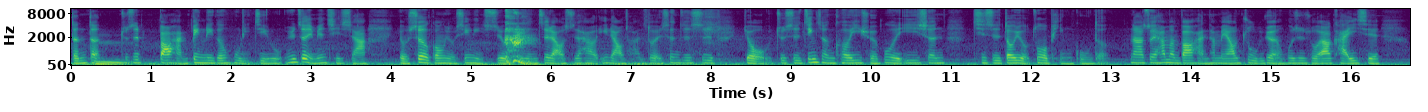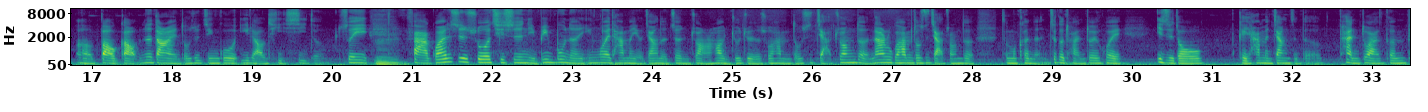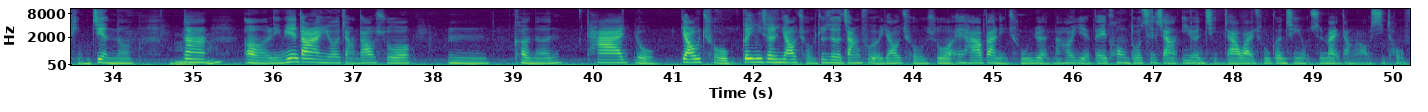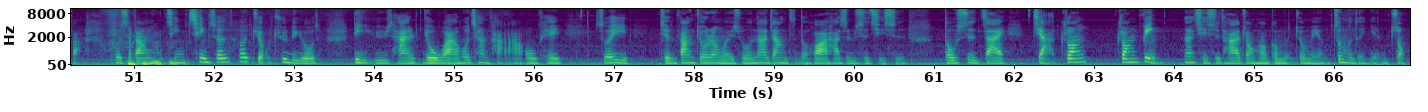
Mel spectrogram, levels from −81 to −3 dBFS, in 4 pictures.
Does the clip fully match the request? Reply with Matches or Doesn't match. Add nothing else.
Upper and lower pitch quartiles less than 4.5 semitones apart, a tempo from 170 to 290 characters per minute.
Matches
